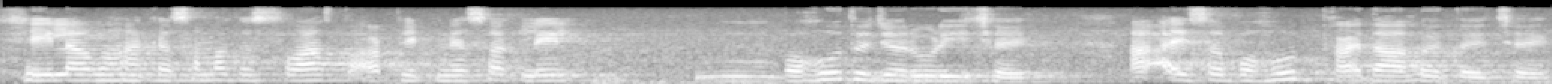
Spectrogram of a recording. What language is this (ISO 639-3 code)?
mai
